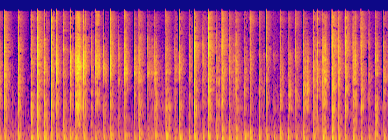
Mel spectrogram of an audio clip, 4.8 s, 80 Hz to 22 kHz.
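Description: Fingernails scratch and tap the textured plastic and edges of a pink 3.5-inch floppy disk, a hard plastic shell with a metal hub, held in the hands. About 38 quick, dry clicks and scratches come in a rapid, uneven run. They are soft, bright and high, with almost no low end and no ring.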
